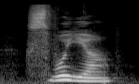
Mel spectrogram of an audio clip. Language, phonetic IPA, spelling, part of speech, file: Ukrainian, [swɔˈja], своя, pronoun, Uk-своя.ogg
- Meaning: nominative/vocative feminine singular of свій (svij)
